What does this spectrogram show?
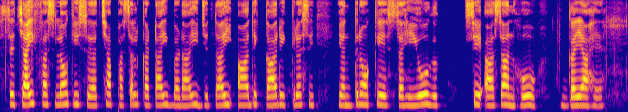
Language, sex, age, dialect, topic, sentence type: Hindi, female, 18-24, Kanauji Braj Bhasha, agriculture, statement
